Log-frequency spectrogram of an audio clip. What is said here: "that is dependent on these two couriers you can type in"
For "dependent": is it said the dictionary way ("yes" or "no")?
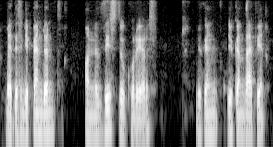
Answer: yes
